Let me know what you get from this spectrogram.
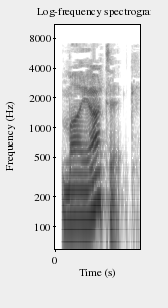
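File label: "myotic", British English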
